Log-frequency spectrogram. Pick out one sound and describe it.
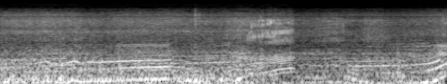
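A motorcycle engine hums and revs up close.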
